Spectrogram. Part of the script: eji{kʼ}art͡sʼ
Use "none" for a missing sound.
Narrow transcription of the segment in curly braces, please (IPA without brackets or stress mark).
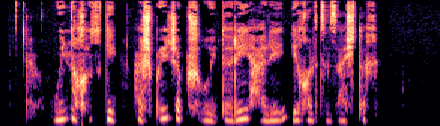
qʼ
